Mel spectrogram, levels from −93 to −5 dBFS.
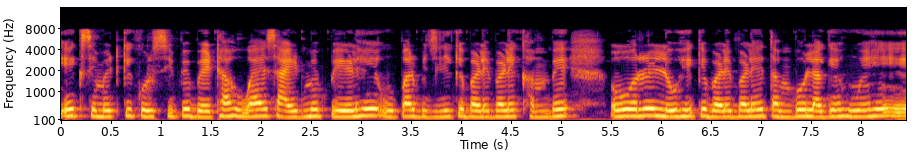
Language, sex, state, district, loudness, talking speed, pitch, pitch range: Hindi, female, Andhra Pradesh, Chittoor, -13 LUFS, 190 wpm, 205 Hz, 195-215 Hz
